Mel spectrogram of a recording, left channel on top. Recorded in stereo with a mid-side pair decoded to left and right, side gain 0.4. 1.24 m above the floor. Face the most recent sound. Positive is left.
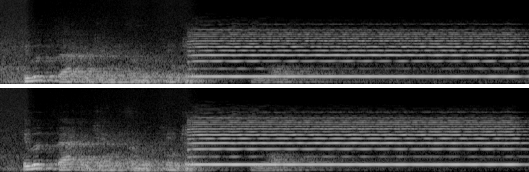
turn(degrees=-50)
